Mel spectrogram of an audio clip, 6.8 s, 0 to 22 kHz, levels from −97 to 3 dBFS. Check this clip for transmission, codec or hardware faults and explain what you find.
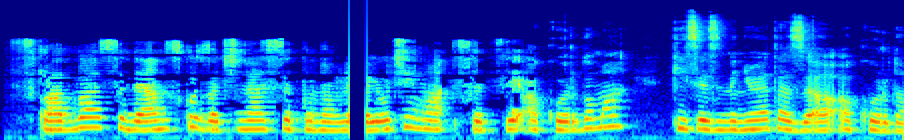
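Three faults are audible in this speech clip: a low-quality start that jumps up partway through, a short silence, and a brief hurried stretch just after it.

From 0.0 to 4.01 s the audio comes from an adaptive stream starting at a low bitrate. To begin quickly, the player fetched a cheap version first, then switched once it had measured the connection. The treble is missing or synthetic, and artefacts are stronger. That fits something like an 8 kbit/s HE-AAC rendition. At 4.01 s, just before "akordoma ki", the sound becomes full and clean, consistent with a step to roughly 96 kbit/s AAC-LC. Unlike a connection degrading mid-stream, the change goes upward, happens once, and leaves no gap.

At 2.62 s there is a playback stall: the sound stops dead for 128 ms and resumes at 2.75 s. The likely cause is the player running short of data or its thread being briefly blocked, so the output went silent until it caught up. 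What separates this from packet loss is that the output simply stops and waits, rather than a slice being dropped from a continuous flow.

From 2.75 to 2.99 s comes time-compressed catch-up. To clear the backlog left by the stall, the player cut out small pieces and cross-faded the joins, running the speech at about 1.5 times normal speed. The pitch stays where it was. A plain speed-up, like a fast clock or resampling, would raise the pitch along with the tempo. Here only the timing changes, and only for that quarter second.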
